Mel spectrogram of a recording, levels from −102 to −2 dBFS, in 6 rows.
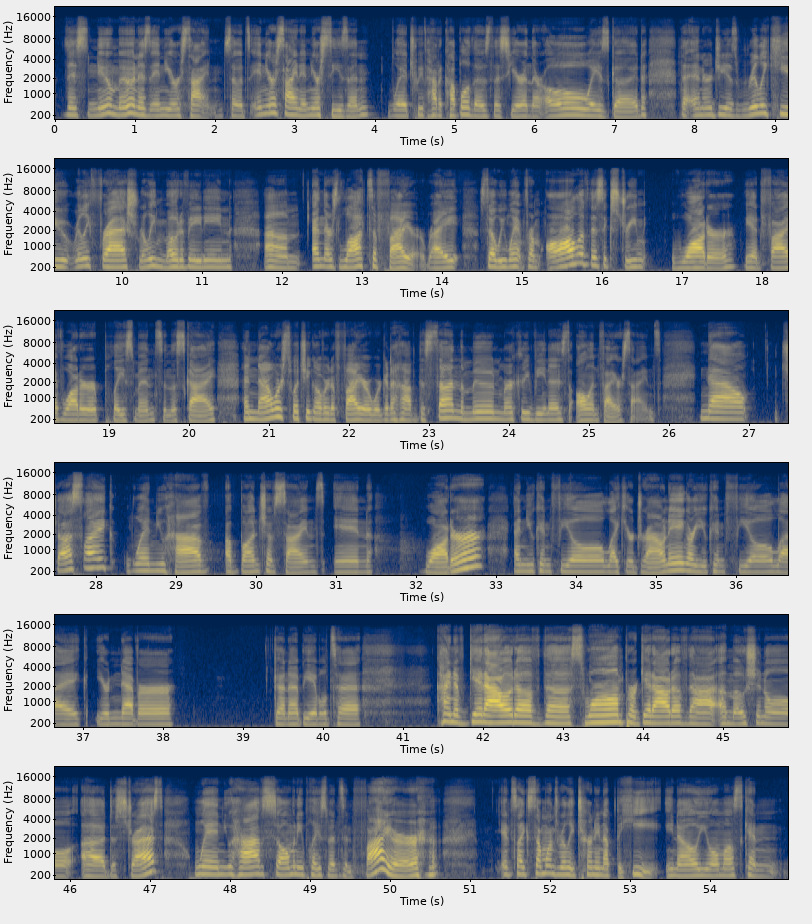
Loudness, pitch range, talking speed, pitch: -27 LUFS, 170-210 Hz, 160 wpm, 190 Hz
